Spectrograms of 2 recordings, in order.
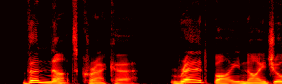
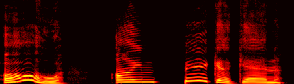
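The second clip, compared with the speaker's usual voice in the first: put-on high, bright child voice; little girl voice; 13 semitones higher than usual. A narrator's reading. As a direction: speak as young Clara. Clara speaks.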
